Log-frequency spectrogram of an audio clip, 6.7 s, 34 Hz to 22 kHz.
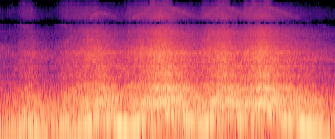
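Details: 1995 Toyota Land Cruiser KZJ73, 3.0L 1KZ-T turbo diesel, hood closed. Even clatter at idle, then two quick free revs that rise and fall cleanly with no knock or miss. Healthy engine.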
